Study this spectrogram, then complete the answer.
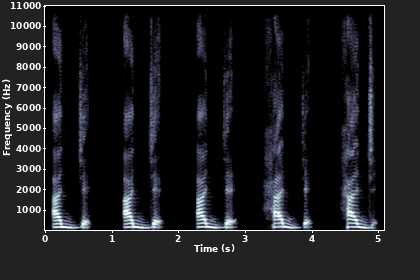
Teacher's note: Aj, aj, and touching the upper palate. Middle part of the tongue, touching the upper palate. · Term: letter Jiim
